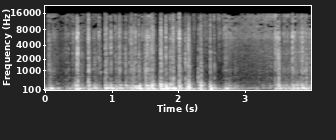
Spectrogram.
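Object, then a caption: Woven wicker waste bin. Long red nails scratch quickly across the weave of a hollow, empty grey woven wicker waste bin, making fast, irregular, crackly scrapes and taps over a low, hollow resonance. The bin is then tilted, and the scratching continues with bright, brittle clicks.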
